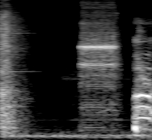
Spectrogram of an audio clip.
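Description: Electronic beeps from a party video game as the timer runs out, a few short tonal bleeps separated by brief silences, ending in a sharper chime.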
